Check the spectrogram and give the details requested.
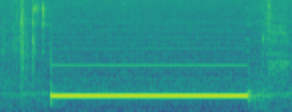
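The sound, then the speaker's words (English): Two identical pure sine waves at a middle pitch, the second started a moment after the first, blending into one loud, steady hum that holds for about two seconds, then stops abruptly. No one talks. “If you take a mathematically simple sound like a sine wave, which sounds like this, and another one started a moment later, and they sound identical.”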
